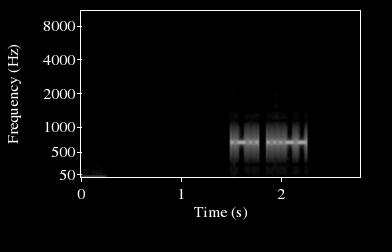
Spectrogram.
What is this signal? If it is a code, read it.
Morse code, heard as a keyed tone, about 40 wpm, 700 Hz. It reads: L 3
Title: Single-Letter Single-Number 40wpm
